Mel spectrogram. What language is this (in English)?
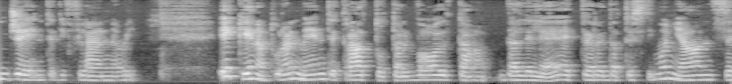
Italian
